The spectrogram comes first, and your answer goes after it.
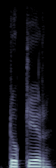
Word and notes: dukir: Mpur

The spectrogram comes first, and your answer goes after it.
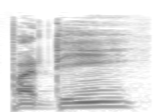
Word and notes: padiñ: Apatani

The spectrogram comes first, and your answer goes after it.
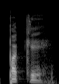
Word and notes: pake: Apatani

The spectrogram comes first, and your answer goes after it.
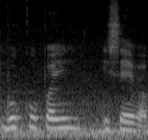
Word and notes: buku pai iseva: Wamesa

